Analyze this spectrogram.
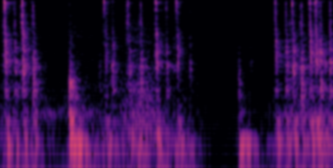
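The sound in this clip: Quiet computer keyboard typing in quick, irregular bursts of clicks that pause briefly and then resume, as a date is entered into notes.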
